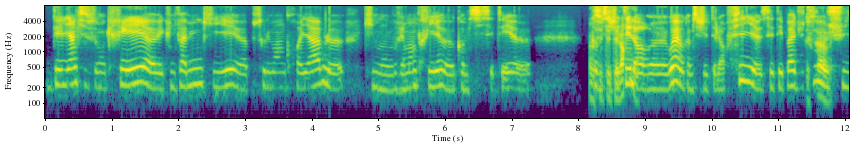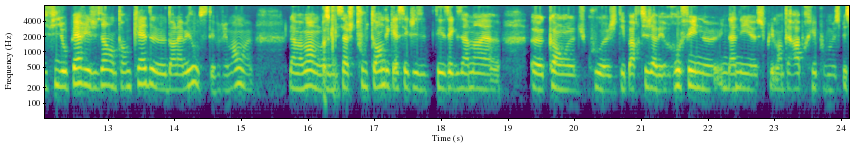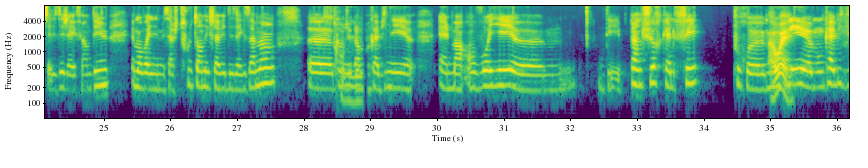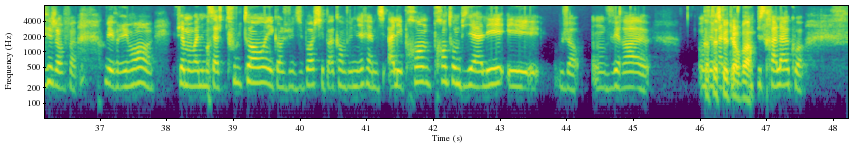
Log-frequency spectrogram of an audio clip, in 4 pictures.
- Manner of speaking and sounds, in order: stressed: "fille"; stressed: "fille"; other background noise; stressed: "refait"; tapping; stressed: "DU"; stressed: "tout le temps"; stressed: "peintures"; laughing while speaking: "cabinet"; stressed: "tout le temps"
- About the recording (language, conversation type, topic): French, podcast, Peux-tu me parler d’une rencontre inoubliable que tu as faite en voyage ?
